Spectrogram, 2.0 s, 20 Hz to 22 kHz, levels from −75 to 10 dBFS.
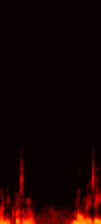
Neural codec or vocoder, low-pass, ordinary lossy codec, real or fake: codec, 16 kHz, 0.5 kbps, X-Codec, HuBERT features, trained on LibriSpeech; none; none; fake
